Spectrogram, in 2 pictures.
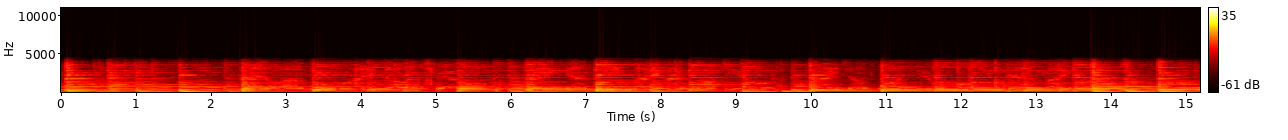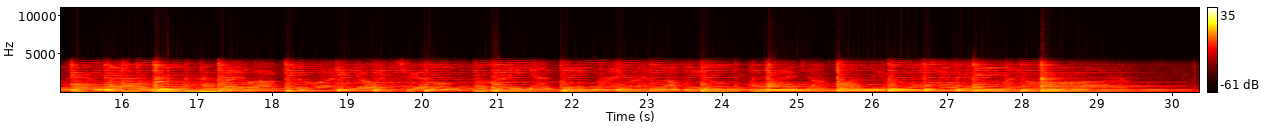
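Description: Solo acoustic guitar playing an instrumental passage of strummed and picked chords, dying away near the end.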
